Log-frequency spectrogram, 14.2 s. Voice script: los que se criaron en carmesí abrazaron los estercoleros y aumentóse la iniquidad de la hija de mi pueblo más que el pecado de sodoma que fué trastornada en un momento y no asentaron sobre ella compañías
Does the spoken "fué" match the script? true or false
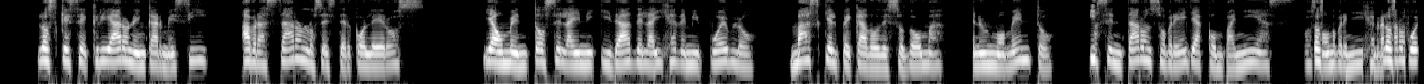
false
